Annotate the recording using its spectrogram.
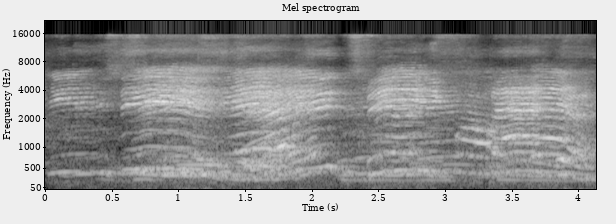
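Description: Young schoolchildren singing together in short phrases, each about a second long with brief breaks between them.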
